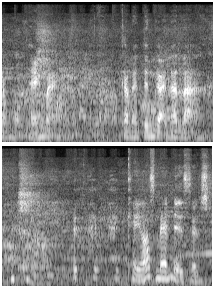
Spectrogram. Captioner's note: laugh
